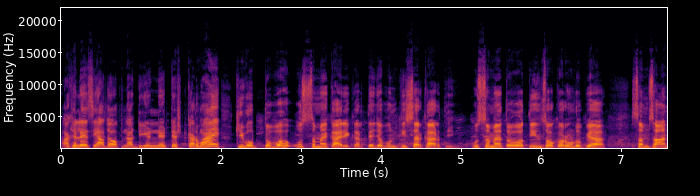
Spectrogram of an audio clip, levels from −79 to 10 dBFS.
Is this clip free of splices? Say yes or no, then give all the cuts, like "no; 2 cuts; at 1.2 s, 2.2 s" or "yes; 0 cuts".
no; 1 cut; at 2.4 s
